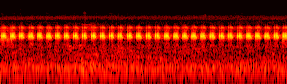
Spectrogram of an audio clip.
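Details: A frog calling in a rapid, steady train of identical short pulses, about five every second and strikingly regular, roughly thirty notes in all, over a faint low background hum.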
